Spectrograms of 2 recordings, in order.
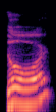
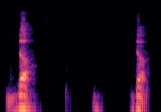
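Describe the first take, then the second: First: Door with the R sounded, a bit higher; American door; rhotic door. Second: Door as do, no R, lower; non-rhotic door; British door. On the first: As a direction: say door with a full R. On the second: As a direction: drop the R: do. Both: Shown as a demonstration. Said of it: "otro cambio que se nota mucho".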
